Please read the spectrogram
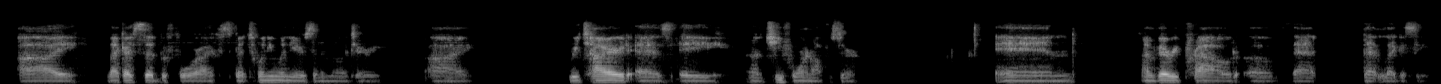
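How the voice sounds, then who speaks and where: A man speaks at a very deep, low pitch in a monotone, flat intonation. His pace is fairly slow, broken by long, frequent pauses. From Belize. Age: 40s. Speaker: congressional candidate, army veteran. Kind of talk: interview closing statement.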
